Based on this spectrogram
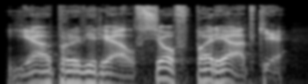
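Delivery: irritated, annoyed, dismissive tone. Narrator reads a man with a crying baby answering his colleague, irritably brushing off. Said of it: "раздраженно отмахнулся Ксандр".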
